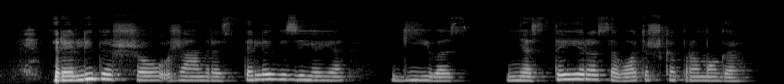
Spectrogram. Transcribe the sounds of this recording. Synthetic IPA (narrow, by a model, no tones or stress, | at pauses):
ɾʲɛɐlʲiːbʲeːʃɔʊʒɑːnɾɐst̪ʲɛlʲɛʋʲɪzʲɪjoːjɛ | ɡʲiːʋɐs | nʲɛst̪ɐɪiːɾɐsɐʋoːt̪ʲɪʃkɐpɾɐmoːɡɐ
